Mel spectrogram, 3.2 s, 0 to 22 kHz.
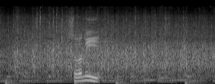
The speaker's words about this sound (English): You've got a lot of people in this crowd cheering for you when you say that. I paid for 50% of them.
